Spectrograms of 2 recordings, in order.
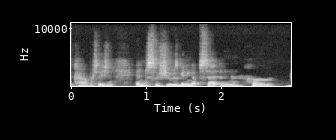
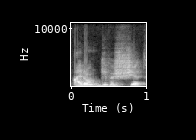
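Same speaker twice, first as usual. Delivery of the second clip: normal talking voice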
